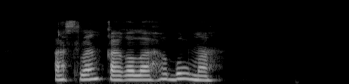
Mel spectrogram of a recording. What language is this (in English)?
Bashkir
